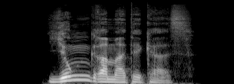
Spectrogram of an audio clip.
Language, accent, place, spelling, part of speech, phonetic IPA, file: German, Germany, Berlin, Junggrammatikers, noun, [ˈjʊŋɡʁaˌmatɪkɐs], De-Junggrammatikers.ogg
- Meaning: genitive singular of Junggrammatiker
